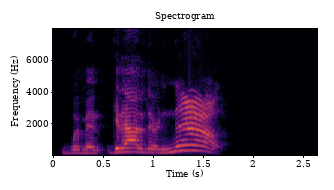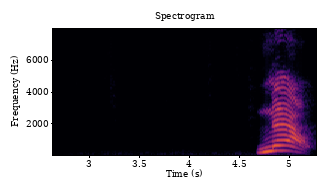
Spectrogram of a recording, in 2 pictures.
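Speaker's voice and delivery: loud sharp order, rising to a yell; calling out sharply. Real, not acted. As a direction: bark it across the room to get them out. Shouting at someone off camera.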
